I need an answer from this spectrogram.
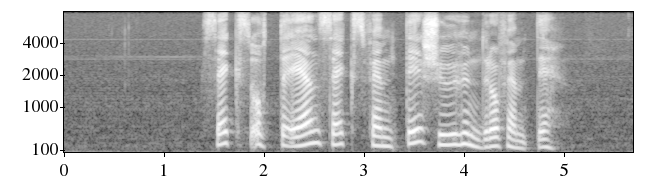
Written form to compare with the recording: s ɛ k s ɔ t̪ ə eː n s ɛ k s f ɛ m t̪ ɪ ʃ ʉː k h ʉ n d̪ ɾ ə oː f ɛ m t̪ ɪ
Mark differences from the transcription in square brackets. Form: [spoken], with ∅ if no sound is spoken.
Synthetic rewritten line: s ɛ k s ɔ t̪ ə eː n s ɛ k s f ɛ m t̪ ɪ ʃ ʉː [∅] h ʉ n d̪ ɾ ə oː f ɛ m t̪ ɪ

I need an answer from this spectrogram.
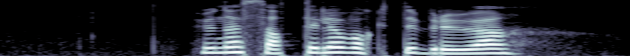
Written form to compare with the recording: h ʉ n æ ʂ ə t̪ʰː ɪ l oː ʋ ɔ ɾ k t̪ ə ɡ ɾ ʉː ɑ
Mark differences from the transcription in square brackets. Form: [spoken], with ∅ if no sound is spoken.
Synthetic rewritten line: h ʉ n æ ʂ [ɑ] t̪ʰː ɪ l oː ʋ ɔ [∅] k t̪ ə [b] ɾ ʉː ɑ

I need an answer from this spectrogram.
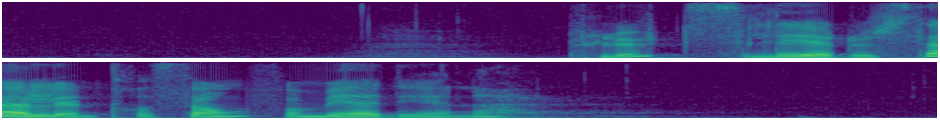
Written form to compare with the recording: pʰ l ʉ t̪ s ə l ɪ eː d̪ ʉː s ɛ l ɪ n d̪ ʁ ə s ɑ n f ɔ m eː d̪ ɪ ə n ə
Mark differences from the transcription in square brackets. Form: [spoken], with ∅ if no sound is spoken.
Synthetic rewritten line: pʰ l ʉ t̪ s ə l ɪ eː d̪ ʉː s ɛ l ɪ n [t̪] ʁ ə s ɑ [ŋ] f ɔ m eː d̪ ɪ ə n ə

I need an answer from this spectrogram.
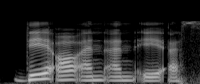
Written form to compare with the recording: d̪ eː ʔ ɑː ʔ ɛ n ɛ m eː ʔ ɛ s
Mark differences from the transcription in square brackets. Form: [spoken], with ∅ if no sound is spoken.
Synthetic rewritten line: d̪ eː ʔ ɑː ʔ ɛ n ɛ [n] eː ʔ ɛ s

